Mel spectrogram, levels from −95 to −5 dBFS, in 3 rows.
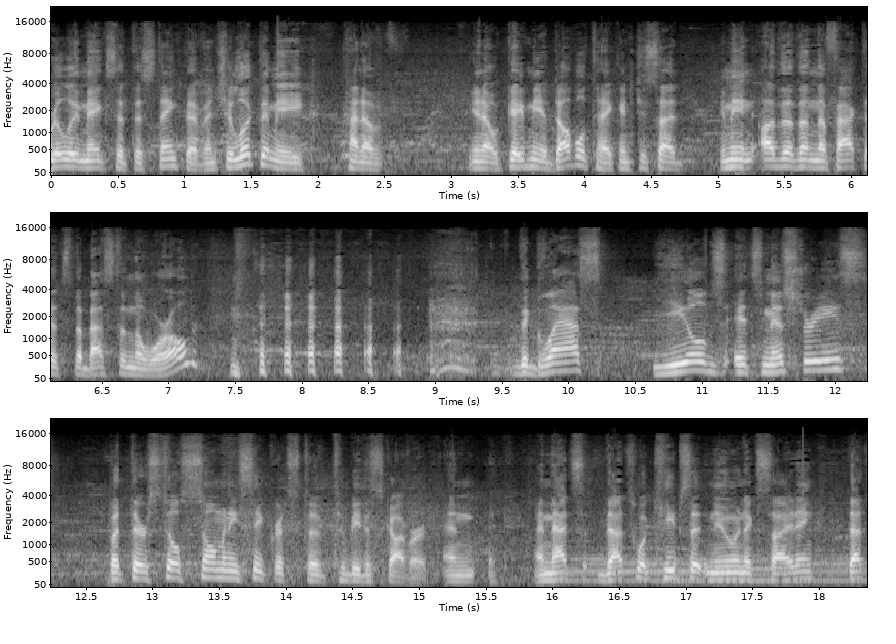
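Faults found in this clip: Short concealed packet loss at 4.35–4.41 s, 5.13–5.19 s and 11.75–11.78 s: brief smear or wobble where receiver concealment filled about 36, 35 and 14 ms of 40, 40 and 20 ms gaps. Spectrogram shows smoothed, repeated texture; waveform shows a cross-faded join.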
